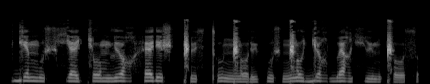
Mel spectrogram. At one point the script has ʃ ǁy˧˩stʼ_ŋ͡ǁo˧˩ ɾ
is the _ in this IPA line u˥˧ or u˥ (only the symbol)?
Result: u˥˧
